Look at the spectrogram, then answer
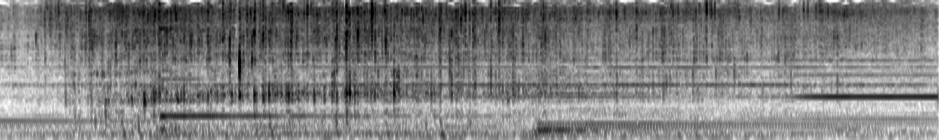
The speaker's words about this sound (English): Let me get my coffee, the magic, and my cute little red teapot that I love. I love boiling fresh water and pouring it into my nice cup of Nescafe.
